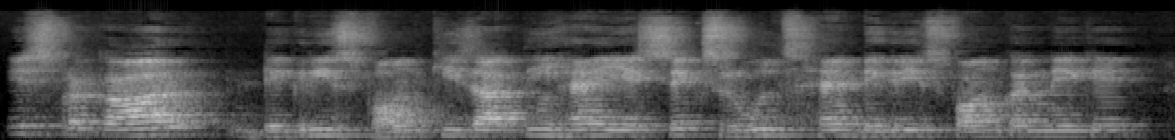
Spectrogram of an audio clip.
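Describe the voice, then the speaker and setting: A man's voice: a little high, steady tone, unhurried. A man teaching English grammar, explaining rules step by step and counting syllables aloud, recorded far from the mic. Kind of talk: classroom grammar lesson. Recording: very echoey room, voice far from the mic.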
